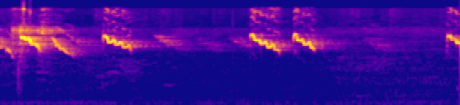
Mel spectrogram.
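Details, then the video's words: Kecial kuning, a white-eye of Lombok, uttering the 'ciak ciak' provoking call: a busy opening flurry of thin descending notes, then single sharp downward chirps spaced about a second apart. "Kecial Kuning Ciak Ciak Joss Bikin Kecial Lain Yang Denger Auto Nembak"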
